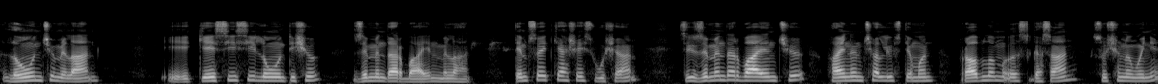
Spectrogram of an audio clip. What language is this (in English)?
Kashmiri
